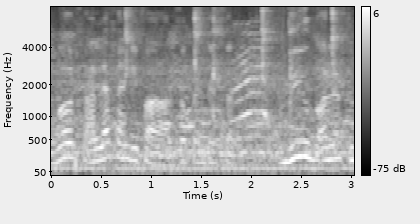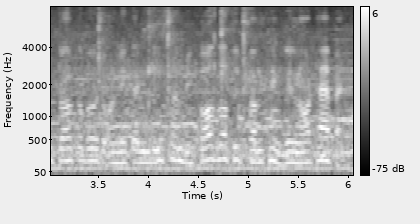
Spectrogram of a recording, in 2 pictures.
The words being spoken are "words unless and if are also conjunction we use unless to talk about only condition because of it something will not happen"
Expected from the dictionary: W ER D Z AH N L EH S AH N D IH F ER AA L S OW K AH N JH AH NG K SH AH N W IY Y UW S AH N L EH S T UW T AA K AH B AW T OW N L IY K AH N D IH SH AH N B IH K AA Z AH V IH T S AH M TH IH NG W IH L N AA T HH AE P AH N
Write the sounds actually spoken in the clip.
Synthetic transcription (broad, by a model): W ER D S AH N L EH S AH N D IH F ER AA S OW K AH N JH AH K S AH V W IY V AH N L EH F T UW T AA K AH B AW T OW N L IY K AH N D IH SH AH N B IH K AA Z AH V IH T S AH M T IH NG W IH L N AA T HH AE P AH N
